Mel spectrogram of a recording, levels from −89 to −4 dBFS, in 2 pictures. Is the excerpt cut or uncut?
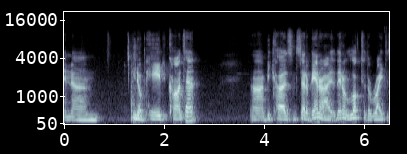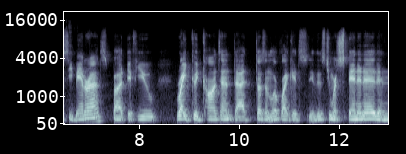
uncut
